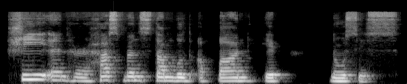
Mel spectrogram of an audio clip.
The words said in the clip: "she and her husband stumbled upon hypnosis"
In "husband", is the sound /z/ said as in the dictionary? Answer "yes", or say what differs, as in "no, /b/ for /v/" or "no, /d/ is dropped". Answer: no, /s/ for /z/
